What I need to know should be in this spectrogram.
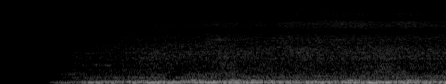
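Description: Engine catches and settles into a steady, even low rumble with no ticking or puffing leaks; it runs clean and healthy.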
